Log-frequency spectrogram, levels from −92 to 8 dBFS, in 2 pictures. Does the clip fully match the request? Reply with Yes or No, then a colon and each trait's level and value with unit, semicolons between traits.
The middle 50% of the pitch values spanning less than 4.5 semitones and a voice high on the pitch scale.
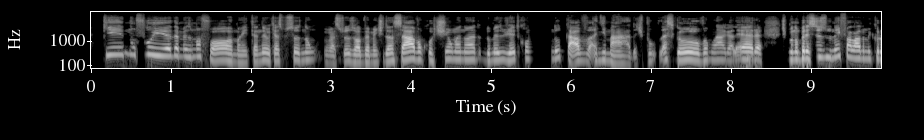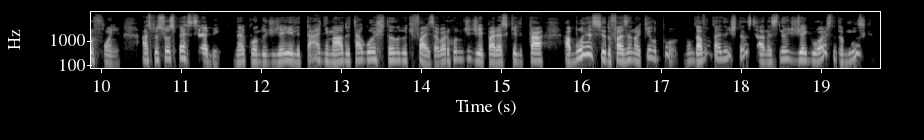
No: average, 3.9 semitones; medium, 175 Hz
